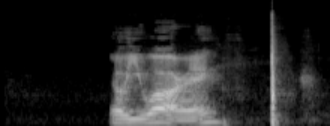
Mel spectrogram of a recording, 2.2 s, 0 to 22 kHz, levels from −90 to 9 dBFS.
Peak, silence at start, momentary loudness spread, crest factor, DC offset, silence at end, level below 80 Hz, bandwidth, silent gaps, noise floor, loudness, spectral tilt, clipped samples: 0 dBFS; 0.75 s; 12 LU; 22 dB; under 0.1%; 0.35 s; -58 dBFS; 14 kHz; none; -78 dBFS; -21 LUFS; -4.5 dB/octave; under 0.1%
